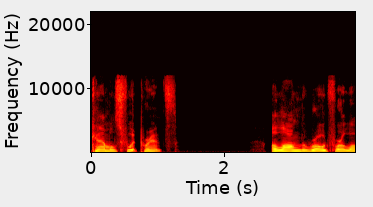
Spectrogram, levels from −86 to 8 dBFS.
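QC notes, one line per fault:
No faults detected.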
